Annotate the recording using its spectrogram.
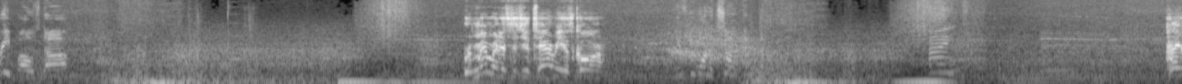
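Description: A sports car engine roars and revs as the car speeds along.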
